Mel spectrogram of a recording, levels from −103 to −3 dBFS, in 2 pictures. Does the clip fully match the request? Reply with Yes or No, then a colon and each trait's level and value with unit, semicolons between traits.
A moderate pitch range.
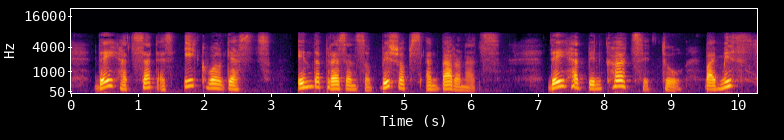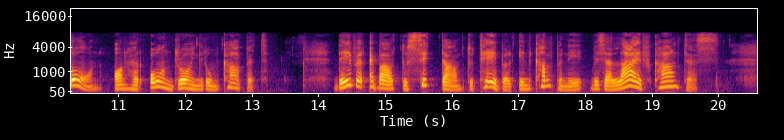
No: wide, 8.6 semitones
